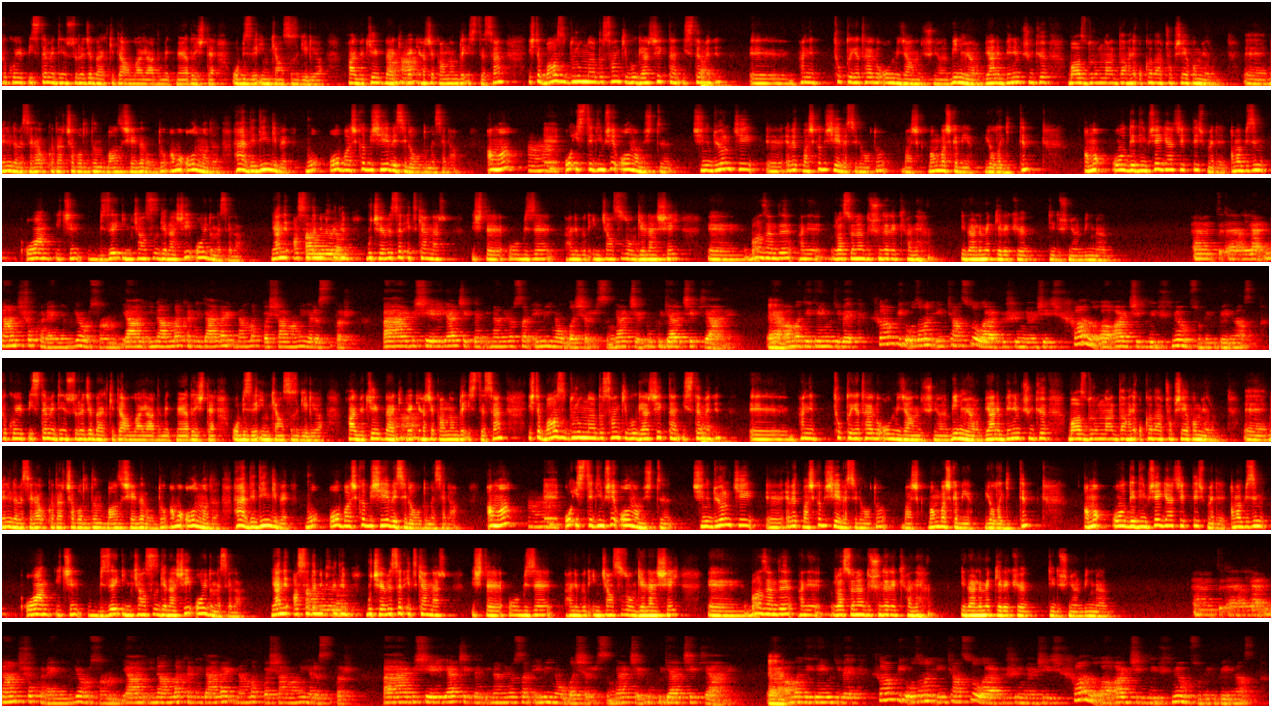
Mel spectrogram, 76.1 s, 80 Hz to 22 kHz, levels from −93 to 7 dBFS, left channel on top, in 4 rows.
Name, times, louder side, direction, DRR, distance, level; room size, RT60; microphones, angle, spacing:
voice 1, 0.0-10.8 11.2-23.3 23.6-25.9 26.3-26.7 27.2-29.1 29.4-34.9 35.3-38.0 38.4-41.7 42.1-44.8 45.1-52.1 52.5-54.7 68.6-68.9, right 3 dB, 30° right, 0.4 m, -21 dB
voice 2, 5.8-6.2 10.5-10.6 26.9-27.4 42.6-43.2 55.9-62.3 62.8-68.0 68.6-75.8, left 2 dB, 60° left, 1.7 m, -27 dB
11.5 x 4.1 x 7.8 m
head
